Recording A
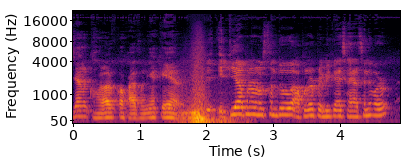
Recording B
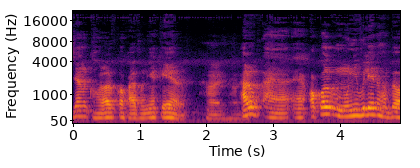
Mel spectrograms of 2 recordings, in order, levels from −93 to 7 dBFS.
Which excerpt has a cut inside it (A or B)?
A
